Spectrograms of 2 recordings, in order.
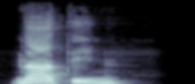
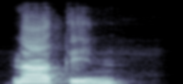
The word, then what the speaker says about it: natin: Word for word, it's nagising ang pusa natin. Nagising ang pusa natin.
